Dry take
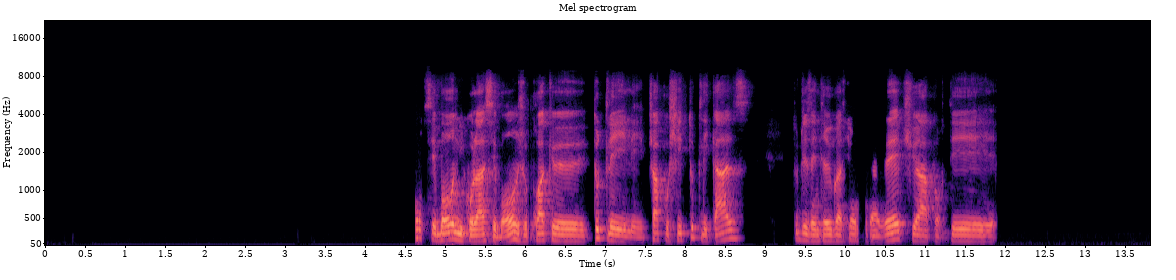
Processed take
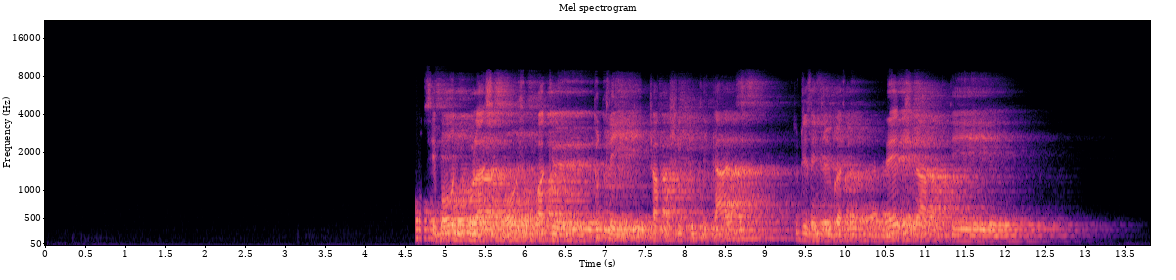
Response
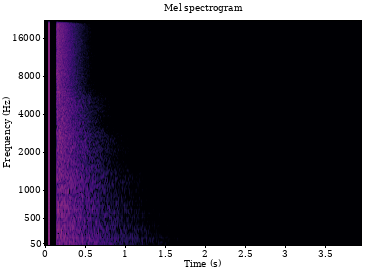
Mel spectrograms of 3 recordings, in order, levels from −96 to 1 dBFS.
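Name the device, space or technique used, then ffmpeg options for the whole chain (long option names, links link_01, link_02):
stairwell: -filter_complex "[1:a]atrim=start_sample=2205[link_01];[0:a][link_01]afir=irnorm=-1:irlink=0,asettb=1/sr,asplit=3[link_02][link_03][link_04];[link_02]atrim=end=7.454[link_05];[link_03]atrim=start=7.45:end=8.71,asetpts=PTS-STARTPTS,afade=type=in:duration=0.004:curve=qsin,afade=type=out:start_time=1.256:duration=0.004:curve=qsin,aemphasis=mode=reproduction:type=75fm[link_06];[link_04]atrim=start=8.706[link_07];[link_05][link_06]acrossfade=duration=0.004:curve1=hsin:curve2=qsin[link_08];[link_08][link_07]acrossfade=duration=0.004:curve1=qsin:curve2=hsin,volume=7dB"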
